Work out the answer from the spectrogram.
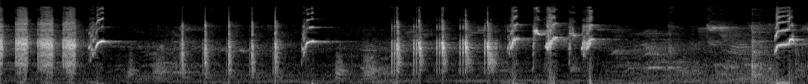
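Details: Nias hill myna singing, kept bird, played to prompt silent mynas to sing: loud harsh squawks and sharp whistled notes in rapid bursts, some rising whistles, with short pauses between phrases.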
